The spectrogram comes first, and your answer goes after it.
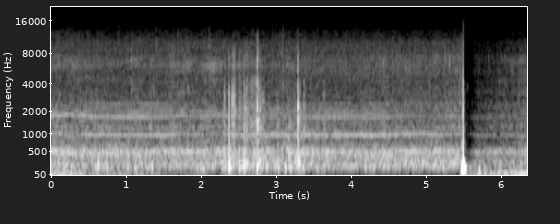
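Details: Asian honey bees in a cavity nest under a hut being dug out: a steady, low droning hum with faint higher overtones, a few scattered clicks and scrapes, and one sharp knock near the end before the hum fades.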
